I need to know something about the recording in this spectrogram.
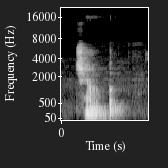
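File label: "champ", British English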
